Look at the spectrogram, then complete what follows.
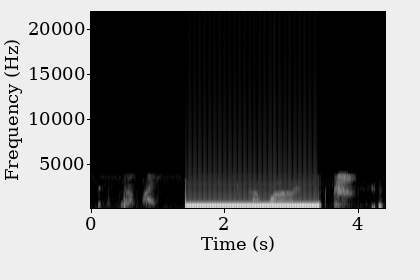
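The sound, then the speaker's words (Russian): A loud, steady telephone tone holds at one mid pitch for about two seconds, with voices speaking before it, over its end, and after it cuts off. “Круто, ваша позиция и гудки.”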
